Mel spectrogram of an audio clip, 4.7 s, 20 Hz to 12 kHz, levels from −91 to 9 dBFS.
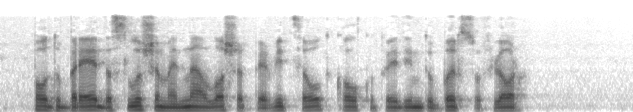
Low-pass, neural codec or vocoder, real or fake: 7.2 kHz; codec, 16 kHz, 8 kbps, FunCodec, trained on LibriTTS, 25 frames a second; fake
